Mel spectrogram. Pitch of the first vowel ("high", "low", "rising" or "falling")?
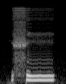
low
